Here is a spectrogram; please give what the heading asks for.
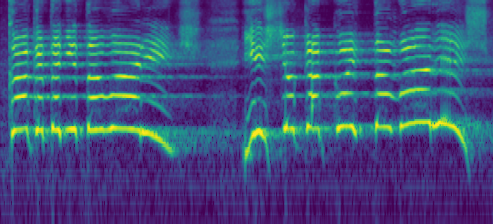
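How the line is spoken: Shout. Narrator (Russian): крикнул Нильс

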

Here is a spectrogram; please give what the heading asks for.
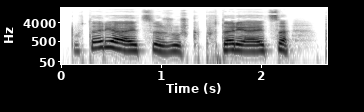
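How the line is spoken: Deep bass voice. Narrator (Russian): пробасил ее собеседник, невероятно толстый мужчина

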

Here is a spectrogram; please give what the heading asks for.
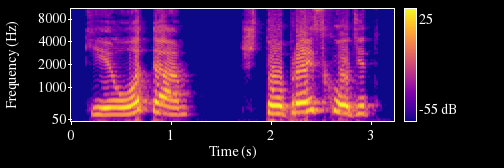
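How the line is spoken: Stern repetition. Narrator (Russian): Строго повторила тетя

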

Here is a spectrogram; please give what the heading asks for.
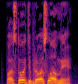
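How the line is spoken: Shouting while moving. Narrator (Russian): закричал я на ходу

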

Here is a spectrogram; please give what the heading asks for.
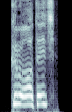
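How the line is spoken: Desperate howl. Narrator (Russian): взвыл Клякса

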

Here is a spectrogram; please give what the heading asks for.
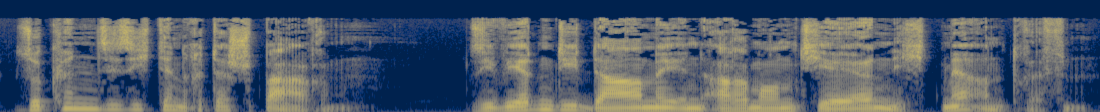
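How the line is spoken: Dry. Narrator (German): sagte Athos trocken

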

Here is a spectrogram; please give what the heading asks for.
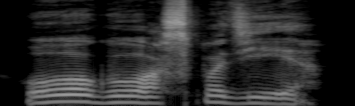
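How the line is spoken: Groan. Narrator (Russian): простонал Макс

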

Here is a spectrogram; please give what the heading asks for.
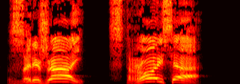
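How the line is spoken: Shouting at full voice. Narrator (Russian): Они кричали во весь голос

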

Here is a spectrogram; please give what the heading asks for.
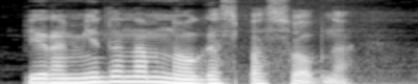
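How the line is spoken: Sigh. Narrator (Russian): вздохнула Маша

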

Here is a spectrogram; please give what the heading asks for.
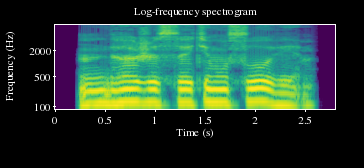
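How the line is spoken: Drawling. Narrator (Russian): протянул Шиарис

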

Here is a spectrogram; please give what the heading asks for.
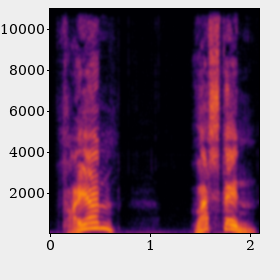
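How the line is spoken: Widow hissing. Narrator (German): fauchte die Witwe

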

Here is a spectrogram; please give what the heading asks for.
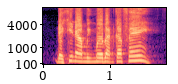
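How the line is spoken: Embarrassed, louder repetition. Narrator (Vietnamese): Xấu hổ đỏ mặt, lặp lại to tiếng hơn

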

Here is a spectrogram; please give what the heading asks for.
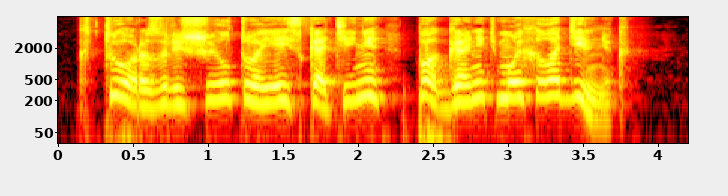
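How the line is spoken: Indignant shout. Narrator (Russian): крикнула она возмущенно

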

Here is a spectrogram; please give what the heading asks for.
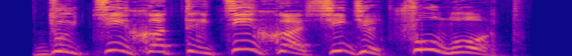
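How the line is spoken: Shouting. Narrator (Russian): Закричал на него Комарова

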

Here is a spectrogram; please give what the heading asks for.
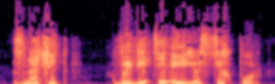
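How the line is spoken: Exclamation. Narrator (Russian): воскликнула Сара

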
